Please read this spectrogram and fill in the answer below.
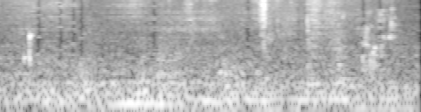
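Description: Faint, light clicks of the metal automatic-transmission sump pan being handled as it is lowered off the gearbox, over a steady low hum.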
